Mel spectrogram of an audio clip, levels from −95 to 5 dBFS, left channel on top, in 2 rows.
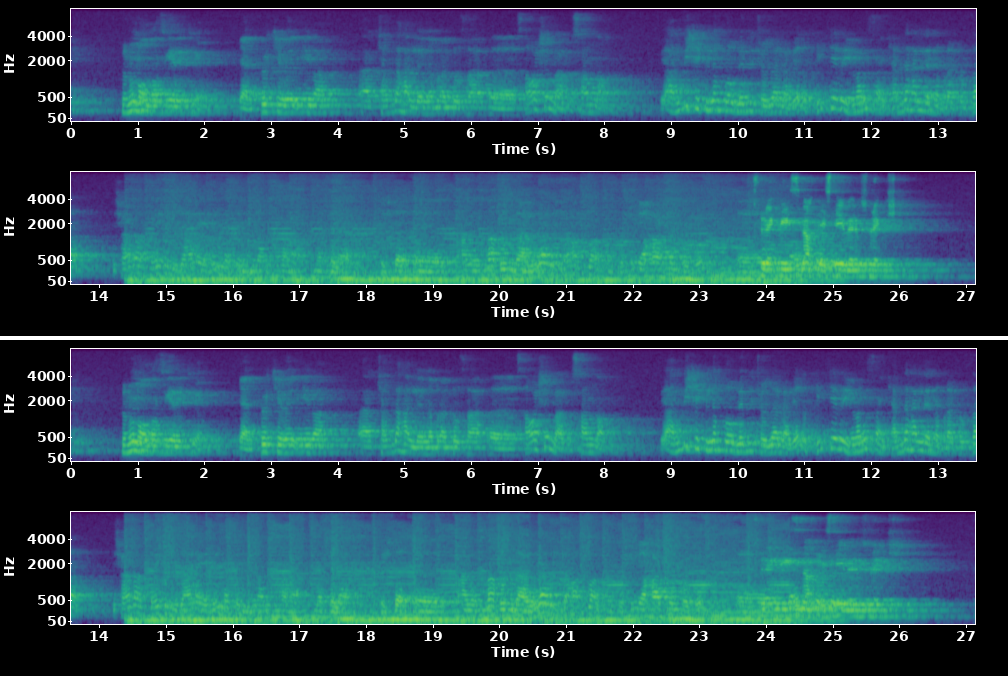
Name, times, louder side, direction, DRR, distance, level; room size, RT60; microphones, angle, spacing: voice 1, 0.8-2.0 2.5-3.9 4.3-8.0 8.8-13.7 14.2-17.8 18.2-23.1 23.5-25.2, right 2 dB, 25° right, 1 dB, 0.5 m, -25 dB
sound 1, 14.4-24.4, right 1 dB, 80° right, 0.8 m, -24 dB
voice 2, 23.9-25.9, left 4 dB, 65° left, 6 dB, 0.6 m, -19 dB
11.5 x 11.0 x 2.3 m, 2.3 s
head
